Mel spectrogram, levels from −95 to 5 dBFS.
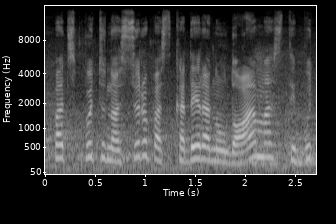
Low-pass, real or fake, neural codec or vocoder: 14.4 kHz; real; none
